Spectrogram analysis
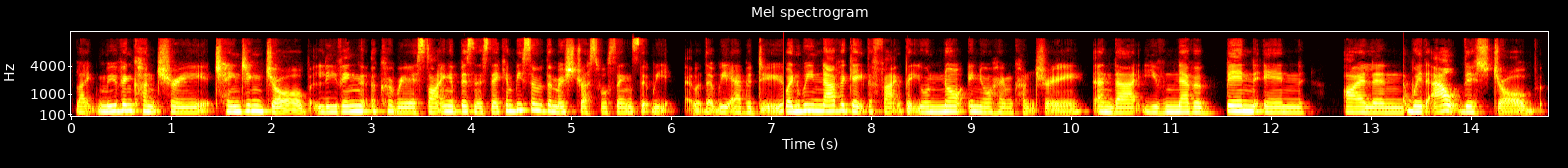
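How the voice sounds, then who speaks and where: A woman hosts a podcast, interviewing her guest in a slightly low voice. She reflects at length and speaks in an encouraging, supportive way. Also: steady tone, moderate pace, creaky. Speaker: podcast host, coach.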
